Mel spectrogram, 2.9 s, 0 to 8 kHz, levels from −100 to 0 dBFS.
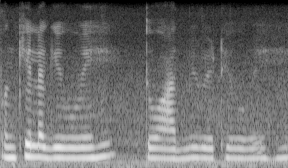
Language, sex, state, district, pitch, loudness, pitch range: Hindi, female, Madhya Pradesh, Dhar, 185 Hz, -17 LUFS, 180-190 Hz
